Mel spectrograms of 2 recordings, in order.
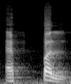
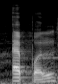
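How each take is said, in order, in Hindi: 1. p की आवाज़ दोहरी होती है और लंबी खींची जाती है। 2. p की आवाज़ एक बार, छोटी बोली जाती है। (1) "एप्पल ऐसे लोग बोलते हैं" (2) "सिर्फ एक वाला पी का साउंड आएगा"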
